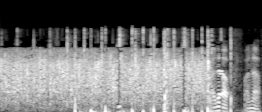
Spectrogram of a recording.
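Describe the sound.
Loud hand clapping in a studio, one person clapping for himself in a quick, steady run for about three seconds, followed by a brief burst of voices as it ends.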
